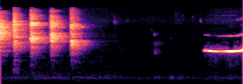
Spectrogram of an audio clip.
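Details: Talkative male African Grey Parrot kept in a Texas home, perched on a kitchen faucet; a run of five quick whistled notes, a pause, then one long, steady, pure whistle.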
